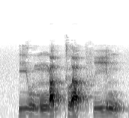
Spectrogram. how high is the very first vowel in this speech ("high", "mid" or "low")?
high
